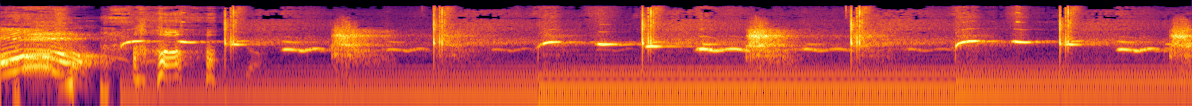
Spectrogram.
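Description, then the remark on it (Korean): A person whistles a bright, wavering melody over a steady backing track with punchy beats during a sing-along to a Korean pop song, the whistled notes sliding between pitches and repeating in short phrases. “휘파람, 휘파람.”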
